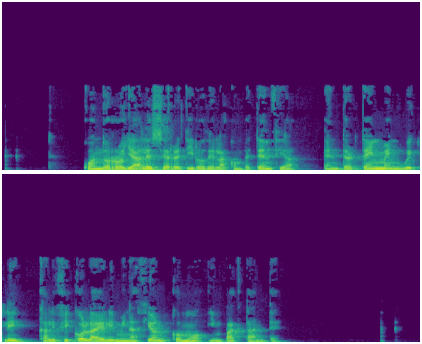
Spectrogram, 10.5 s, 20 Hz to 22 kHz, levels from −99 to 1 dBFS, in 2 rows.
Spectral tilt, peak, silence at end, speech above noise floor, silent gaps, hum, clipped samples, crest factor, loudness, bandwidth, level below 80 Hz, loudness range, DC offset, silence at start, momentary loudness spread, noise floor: -7.5 dB/octave; -2 dBFS; 1.75 s; over 72 dB; none; none; under 0.1%; 18 dB; -19 LUFS; 11.5 kHz; -54 dBFS; 4 LU; under 0.1%; 1.05 s; 10 LU; under -90 dBFS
